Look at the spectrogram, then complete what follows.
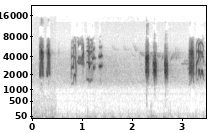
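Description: A fieldfare gives harsh, chattering calls in short bursts of two to four notes, separated by brief pauses, clear against a quiet background.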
